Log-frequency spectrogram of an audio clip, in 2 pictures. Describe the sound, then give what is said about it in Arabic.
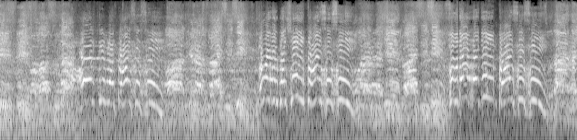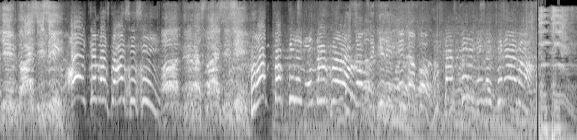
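Protesters chant slogans in unison at a London demonstration against the war and killing of civilians in Darfur, a loud, rhythmic crowd chant that carries on throughout with a few brief pauses. “وقال المتظاهرون في هتافات بلندن في هذا الخصوص”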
